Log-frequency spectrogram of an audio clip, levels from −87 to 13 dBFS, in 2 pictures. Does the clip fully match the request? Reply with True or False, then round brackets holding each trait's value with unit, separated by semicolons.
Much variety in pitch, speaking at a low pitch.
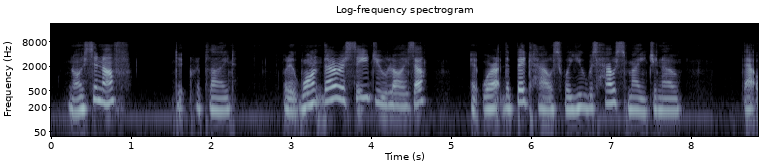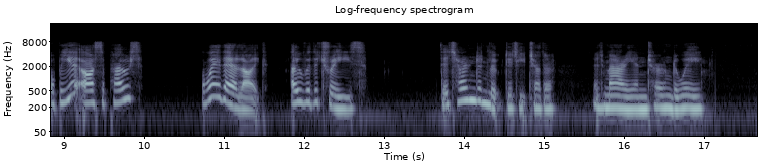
False (6.3 semitones; 195 Hz)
